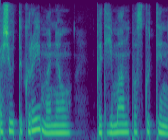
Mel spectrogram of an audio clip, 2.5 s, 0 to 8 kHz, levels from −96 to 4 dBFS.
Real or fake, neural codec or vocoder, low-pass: real; none; 7.2 kHz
